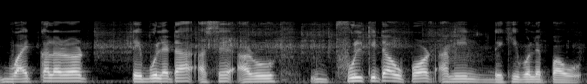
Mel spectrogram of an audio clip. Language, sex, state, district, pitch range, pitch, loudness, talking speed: Assamese, male, Assam, Sonitpur, 120-150 Hz, 135 Hz, -15 LUFS, 120 wpm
